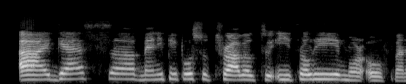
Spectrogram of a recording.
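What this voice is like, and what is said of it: Italian-accented English. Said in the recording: “Russian accent ... Italian and Russian doesn't sound the same to my ear”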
